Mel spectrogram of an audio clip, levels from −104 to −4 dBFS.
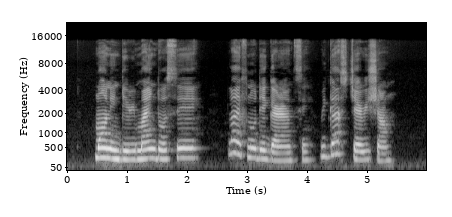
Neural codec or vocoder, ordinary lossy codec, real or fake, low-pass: none; none; real; 14.4 kHz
